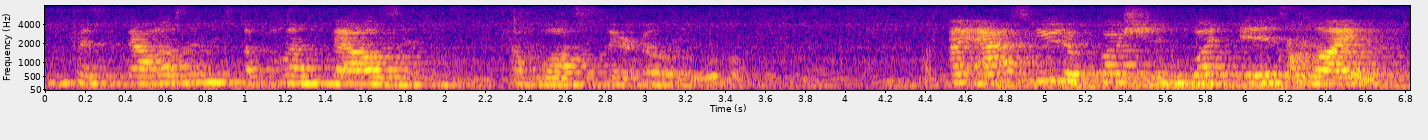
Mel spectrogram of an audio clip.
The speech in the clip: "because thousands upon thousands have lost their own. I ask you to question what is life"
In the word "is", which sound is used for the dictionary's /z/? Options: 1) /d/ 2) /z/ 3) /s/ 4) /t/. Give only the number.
2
